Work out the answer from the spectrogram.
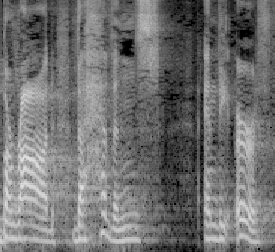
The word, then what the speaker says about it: bara: now the word for create is the word bara let me hear you say brah what's this forceful energetic word of making things out of nothing in the beginning Elohim barad the heavens and the earth now the earth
